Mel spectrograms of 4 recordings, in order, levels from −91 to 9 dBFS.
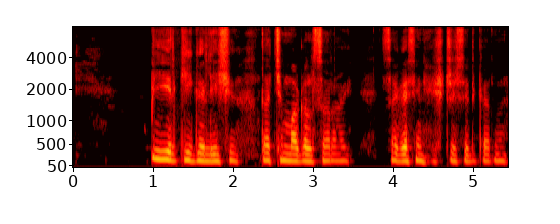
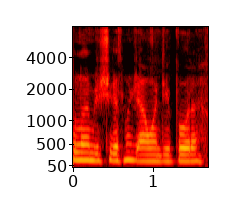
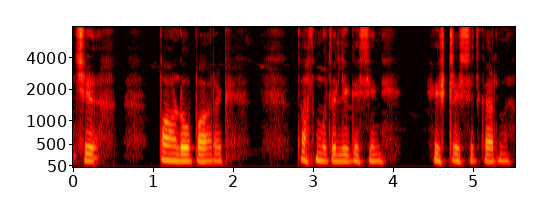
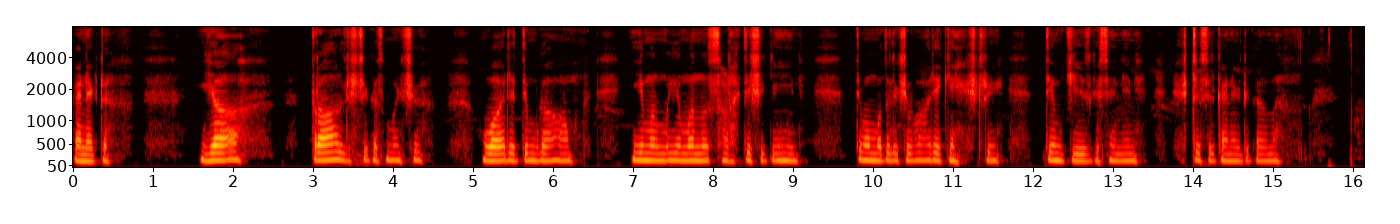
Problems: low volume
